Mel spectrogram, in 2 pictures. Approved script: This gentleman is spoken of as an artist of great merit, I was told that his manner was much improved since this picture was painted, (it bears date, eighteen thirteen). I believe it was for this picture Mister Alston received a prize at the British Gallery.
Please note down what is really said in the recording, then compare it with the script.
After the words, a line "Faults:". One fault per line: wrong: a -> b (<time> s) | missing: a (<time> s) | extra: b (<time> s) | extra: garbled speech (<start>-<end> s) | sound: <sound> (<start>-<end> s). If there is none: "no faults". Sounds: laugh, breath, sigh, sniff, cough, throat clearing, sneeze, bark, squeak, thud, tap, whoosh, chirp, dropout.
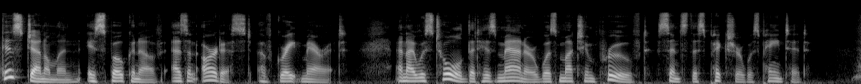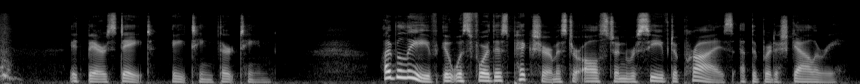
This gentleman is spoken of as an artist of great merit, and I was told that his manner was much improved since this picture was painted, (it bears date, eighteen thirteen). I believe it was for this picture Mister Alston received a prize at the British Gallery.
Faults:
extra: and (4.0 s)
sound: whoosh (8.5-8.9 s)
